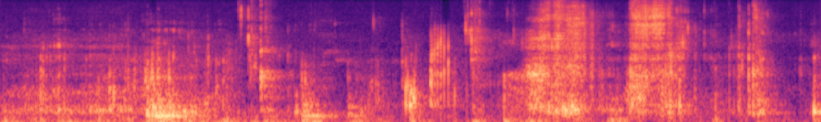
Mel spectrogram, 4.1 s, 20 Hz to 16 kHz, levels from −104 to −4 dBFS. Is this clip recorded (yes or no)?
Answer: no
